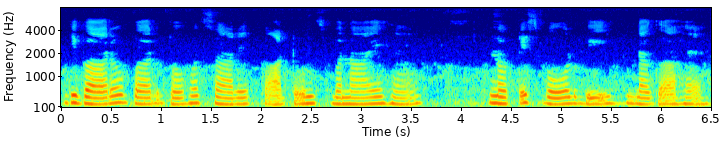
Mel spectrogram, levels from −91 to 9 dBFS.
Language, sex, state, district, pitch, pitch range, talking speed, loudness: Hindi, female, Punjab, Pathankot, 185 Hz, 180-200 Hz, 110 wpm, -17 LUFS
